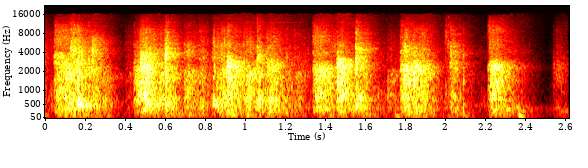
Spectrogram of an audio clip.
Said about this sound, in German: Überhaupt, ja, da können wir mal klatschen, ja.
